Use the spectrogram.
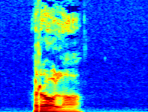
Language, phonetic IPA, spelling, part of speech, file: Polish, [ˈrɔla], rola, noun, Pl-rola.ogg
